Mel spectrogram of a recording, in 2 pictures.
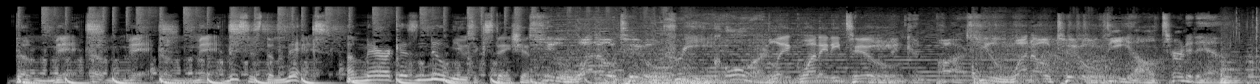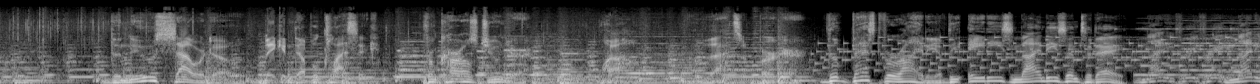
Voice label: imaging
